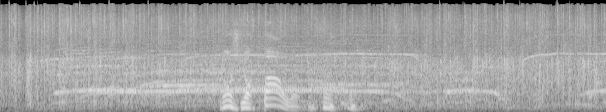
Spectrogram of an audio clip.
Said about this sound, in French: À mon avis, si les applaudissements restent à ce niveau, ils ne reviendront pas.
